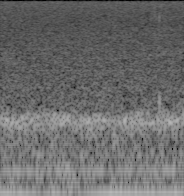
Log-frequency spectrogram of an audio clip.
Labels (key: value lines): label: anthrophony, boat engine
recorder: HydroMoth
